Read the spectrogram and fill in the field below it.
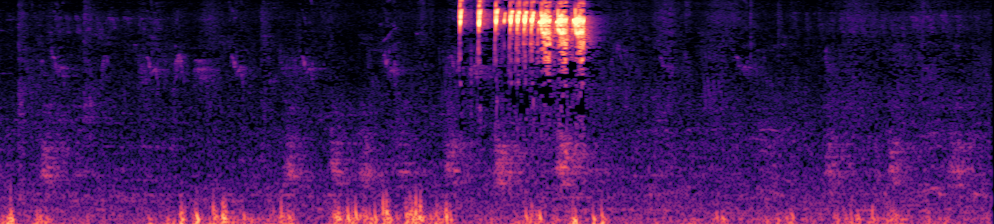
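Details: Bananaquit song, a burst of very high, rapid, sizzling notes lasting about a second, heard among low rumbling background noise and faint voices.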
